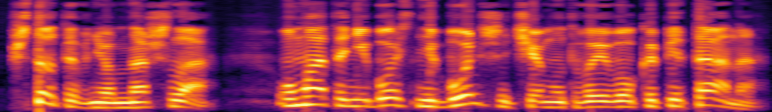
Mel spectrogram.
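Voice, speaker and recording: A man's voice: on the high side, animated, fairly quick, pushed and bright, no room sound, studio quality. A man voicing a drunk, arrogant young man who sneers and taunts the people around him. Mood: taunting. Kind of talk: audio story narration.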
